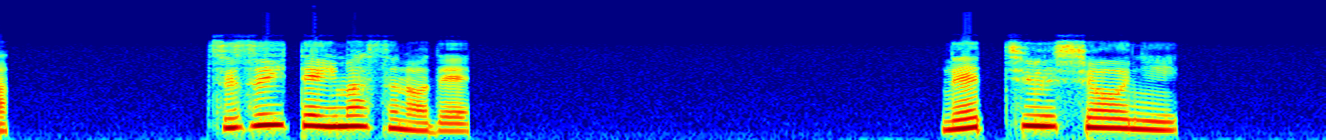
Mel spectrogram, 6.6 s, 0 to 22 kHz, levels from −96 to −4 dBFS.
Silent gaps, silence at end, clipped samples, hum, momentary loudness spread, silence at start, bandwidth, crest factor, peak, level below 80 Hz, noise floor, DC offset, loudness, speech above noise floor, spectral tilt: none; 0.75 s; under 0.1%; none; 12 LU; 0 s; 7.8 kHz; 14 dB; 0 dBFS; -60 dBFS; -73 dBFS; under 0.1%; -12 LUFS; 63 dB; -5 dB/octave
